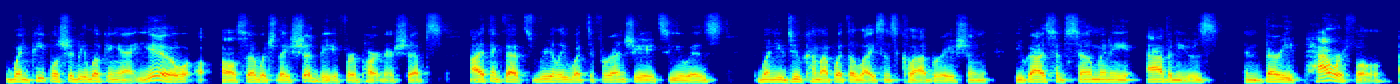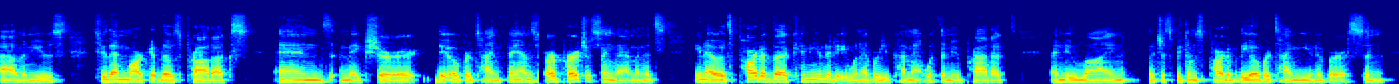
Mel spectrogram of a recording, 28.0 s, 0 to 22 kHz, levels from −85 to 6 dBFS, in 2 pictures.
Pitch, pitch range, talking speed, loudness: 100 Hz, 95-110 Hz, 180 wpm, -22 LUFS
